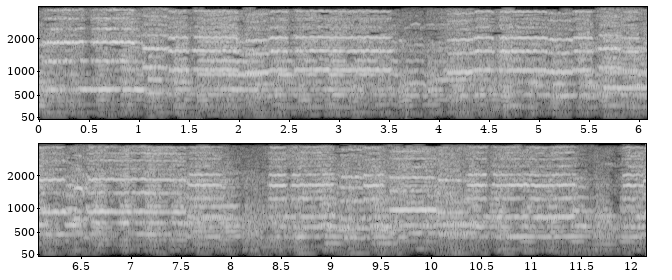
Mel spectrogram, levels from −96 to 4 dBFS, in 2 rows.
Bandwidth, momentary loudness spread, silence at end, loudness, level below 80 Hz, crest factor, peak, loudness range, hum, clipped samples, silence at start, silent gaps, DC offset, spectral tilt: 4 kHz; 5 LU; 0 s; -14 LUFS; -56 dBFS; 14 dB; -2 dBFS; 2 LU; none; under 0.1%; 0 s; none; under 0.1%; -4.5 dB/octave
